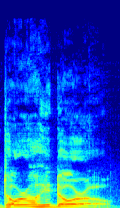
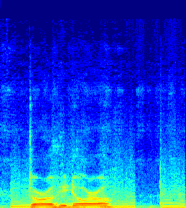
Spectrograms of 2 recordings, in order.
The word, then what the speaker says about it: Dorohedoro: DoroHeDoro? Well, that's how they say it on the anime. So, or yeah, that's how the announcer says it.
